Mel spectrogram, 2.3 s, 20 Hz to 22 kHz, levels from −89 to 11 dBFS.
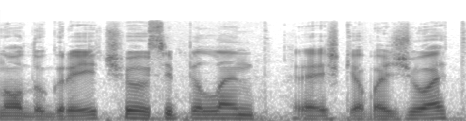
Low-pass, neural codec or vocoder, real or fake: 10.8 kHz; none; real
